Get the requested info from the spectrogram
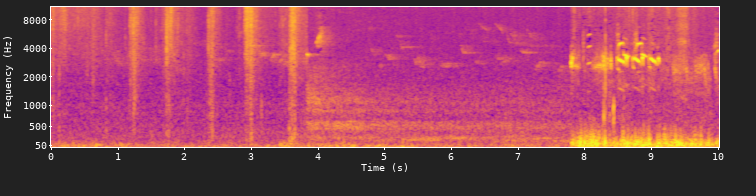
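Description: Footsteps on dry forest leaf litter, about two a second, for the first four seconds. After that, faint birdsong; near the end a sudden low rumble comes in under louder bird chirps.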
